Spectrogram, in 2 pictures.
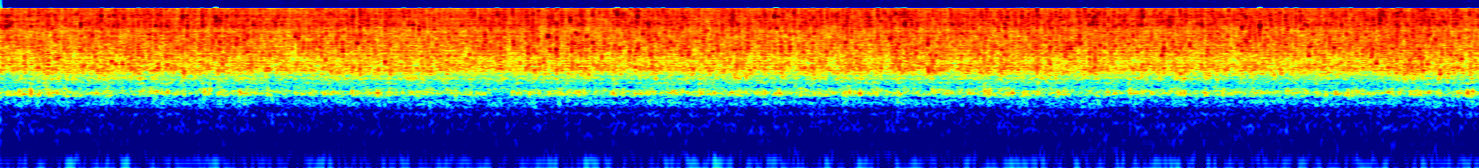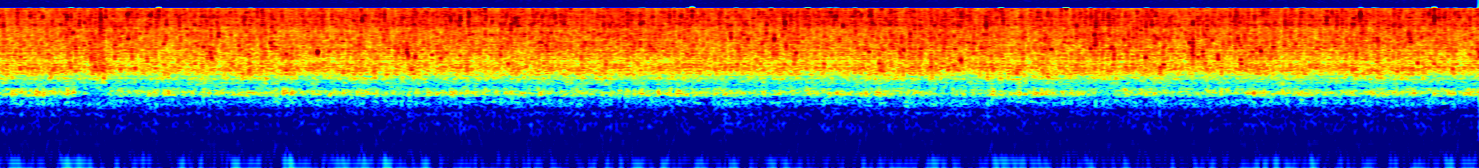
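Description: Steady rain falling in woodland, an even hiss picked up by a trail camera's built-in microphone.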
